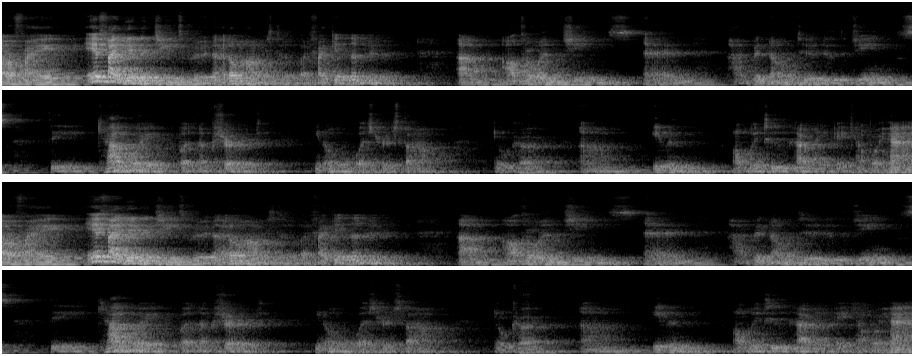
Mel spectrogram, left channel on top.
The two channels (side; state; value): both; normal; correlation 0.66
